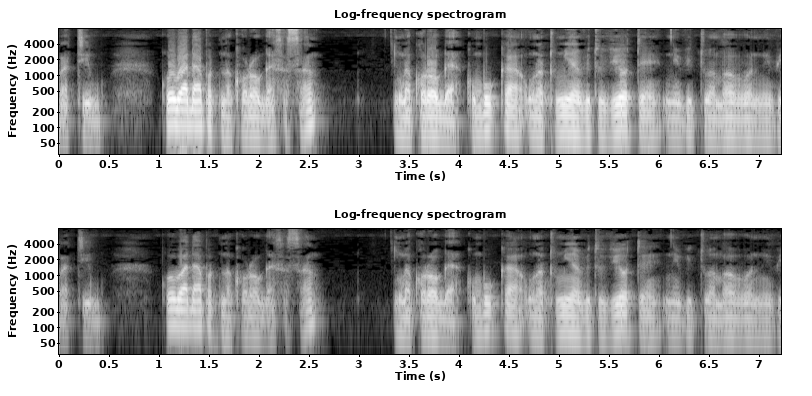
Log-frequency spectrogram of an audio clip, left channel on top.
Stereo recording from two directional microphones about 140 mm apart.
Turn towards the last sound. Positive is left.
turn(degrees=20)  # may be behind; listen again after turning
